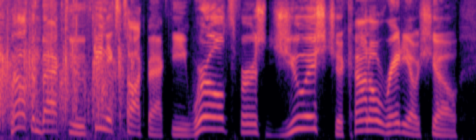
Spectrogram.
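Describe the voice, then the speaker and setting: Against crowd noise in the background, a man with a high pitch talks at a very slow pace with hardly any pauses and very wide pitch swings. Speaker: radio show host. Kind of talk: radio talk show hosting. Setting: radio studio.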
